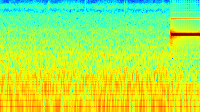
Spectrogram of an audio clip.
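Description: Shot timer's start beep: a single loud, steady high tone that sounds near the end after a quiet stretch. It is the start signal for a table-start pistol drill, telling the shooter to pick up the gun and fire.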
